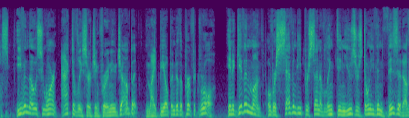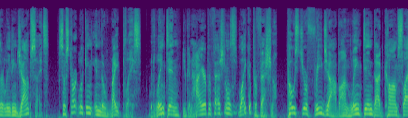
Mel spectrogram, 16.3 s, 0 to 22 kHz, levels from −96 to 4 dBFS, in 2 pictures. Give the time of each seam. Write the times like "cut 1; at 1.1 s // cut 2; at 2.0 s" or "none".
none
